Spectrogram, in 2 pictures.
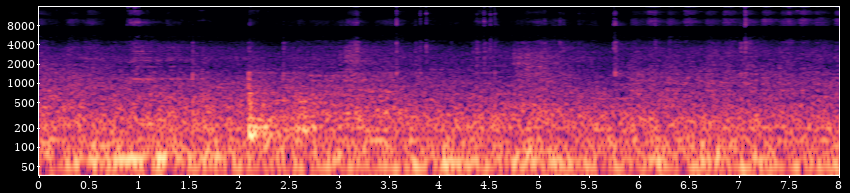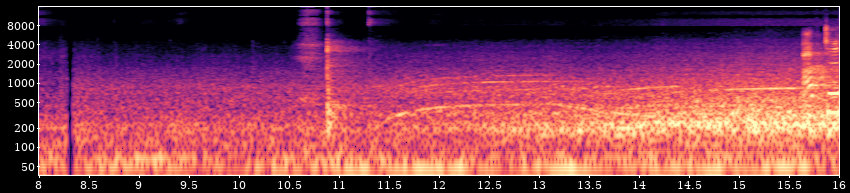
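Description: Small clicks of cable connectors being fitted to an orbital welding power source, then a sharp click about eleven seconds in. After it a machine hum with wavering pitch grows steadily louder toward the end as the welder starts up.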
